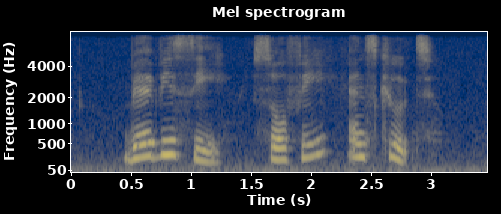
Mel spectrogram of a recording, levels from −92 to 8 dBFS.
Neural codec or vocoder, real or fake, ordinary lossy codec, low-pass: none; real; none; 7.2 kHz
